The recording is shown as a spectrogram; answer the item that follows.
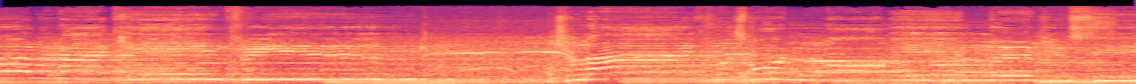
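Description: Live rock performance: a male singer's voice held and sliding in pitch near the middle, over sustained instrumental accompaniment.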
